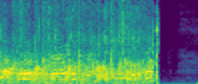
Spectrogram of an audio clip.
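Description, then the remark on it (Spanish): A loud burst of applause for a member of the Pasión Deportiva team, dense crackling claps spread across a broad wash of noise, lasting about a second and a half before cutting off sharply into near silence. “Eh, la verdad, orgulloso porque alguien que hace parte de nuestro panel, del equipo otro aplauso, de, Pasión Deportiva, sí señor.”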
